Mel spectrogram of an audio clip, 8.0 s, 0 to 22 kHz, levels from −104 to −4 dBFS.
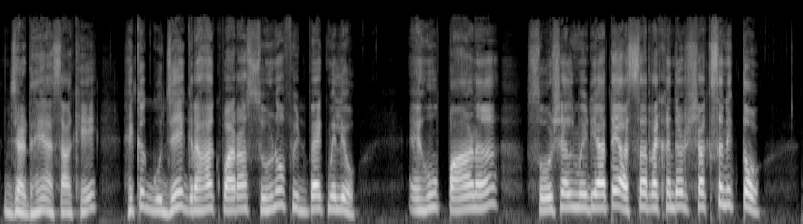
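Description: No technical faults can be heard anywhere in the speech, and the signal stays steady and intact throughout.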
